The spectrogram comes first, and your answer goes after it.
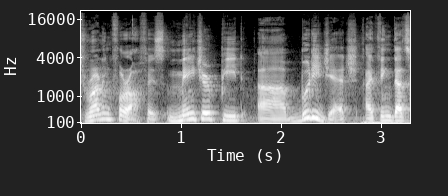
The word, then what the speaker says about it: Buttigieg: But here we have a Democratic candidate that is running for office, Major Pete Buttigieg.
